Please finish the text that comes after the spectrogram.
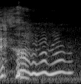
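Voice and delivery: high-pitched laughter. Real, not acted. Streamer laughing at own empty head, high laugh.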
